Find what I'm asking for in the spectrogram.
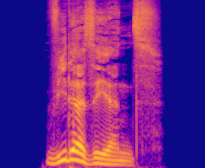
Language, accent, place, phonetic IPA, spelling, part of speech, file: German, Germany, Berlin, [ˈviːdɐˌzeːəns], Wiedersehens, noun, De-Wiedersehens.ogg
- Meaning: genitive singular of Wiedersehen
